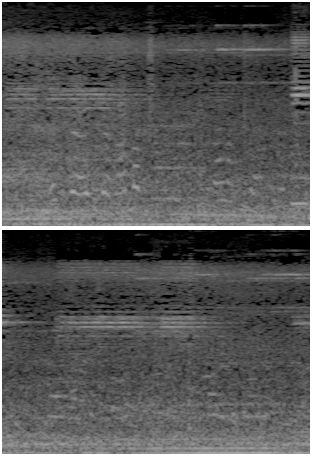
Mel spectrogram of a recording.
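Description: Busy street ambience: a steady low traffic rumble with voices in the background, and a short clink about three seconds in.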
